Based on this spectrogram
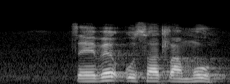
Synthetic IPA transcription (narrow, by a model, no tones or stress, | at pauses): t͡sʼɛbɛʔʊsat͡ɬʼamʊ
